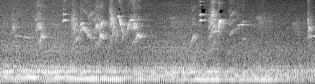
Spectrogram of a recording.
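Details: European goldfinch, kept with another goldfinch and two young goldfinch-canary hybrids (one bird in a breeding cage), singing a long recital: quick, tinkling twitters and chirps, several notes a second, over a steady low rumble.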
